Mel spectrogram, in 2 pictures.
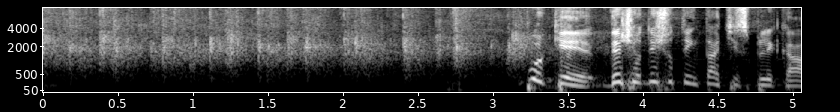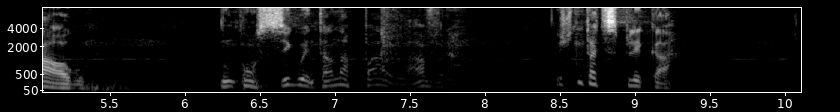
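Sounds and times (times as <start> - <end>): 
audience applauding: 0.0 - 4.2
speech: 3.2 - 5.5, 6.2 - 9.4.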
